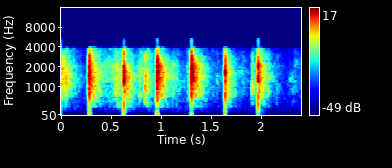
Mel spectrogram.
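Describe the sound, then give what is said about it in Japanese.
Clapping in unison at a gathering to celebrate the 66th and 58th birthdays of two guests: six crisp, evenly timed claps that repeat at a brisk, regular beat. “それぞれ小林さんは66歳、中野佳子さんは58歳誕生日ですので盛大な拍手でお祝いを。”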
